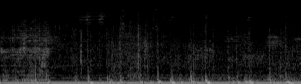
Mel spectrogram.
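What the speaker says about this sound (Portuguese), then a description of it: "O cavalo" Horse hooves clip-clop in a steady, close rhythm through a Western video game, regular thudding beats over a low game background with no talking.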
